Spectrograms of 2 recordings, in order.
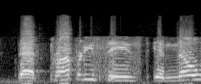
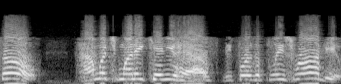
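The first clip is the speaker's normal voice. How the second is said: shouted out with raised pitch; 5 semitones higher than usual. Speaker retells shouting a question at troopers searching his property; retelling a shout. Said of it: "So I shouted as loud as I could".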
